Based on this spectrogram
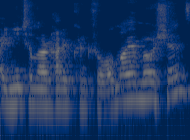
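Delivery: ordinary talk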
